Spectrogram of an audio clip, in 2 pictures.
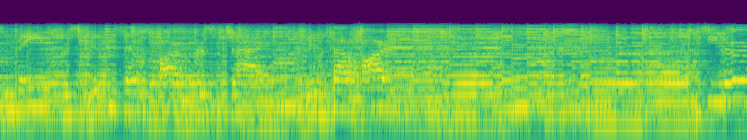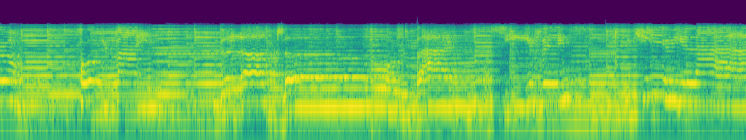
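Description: Solo steel-string acoustic guitar strummed steadily through a live song.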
